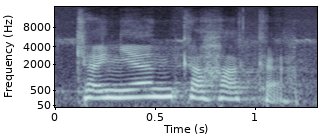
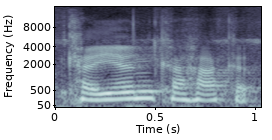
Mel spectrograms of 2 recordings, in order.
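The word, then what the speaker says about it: Kanienʼkehá:ka: un Mohawk, and Kate helped me with the pronunciation in actual Mohawk again. Kanyen Kahaka. That's how you would say it in what we call Mohawk. Kayen Kahaka.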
